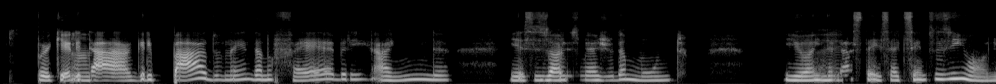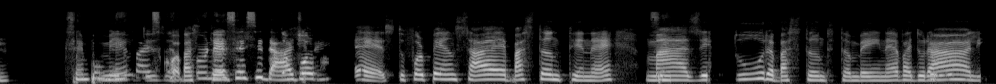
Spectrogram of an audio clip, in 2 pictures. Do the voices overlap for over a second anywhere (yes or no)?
yes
